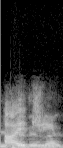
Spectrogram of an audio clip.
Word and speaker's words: Igbo: pronounce Igbo. you don't pronounce the Yeah, man. It's They say Igbo, isn't it? That's Igbo, it. Igbo. Is it? You pronounce it like it's spelled EBO. Igbo.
